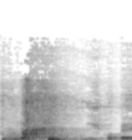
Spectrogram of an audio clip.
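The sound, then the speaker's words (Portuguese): A single sharp, explosive sneeze bursts out, and a man then speaks a brief apology. “Saúde, galera. Saúde, saúde.”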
